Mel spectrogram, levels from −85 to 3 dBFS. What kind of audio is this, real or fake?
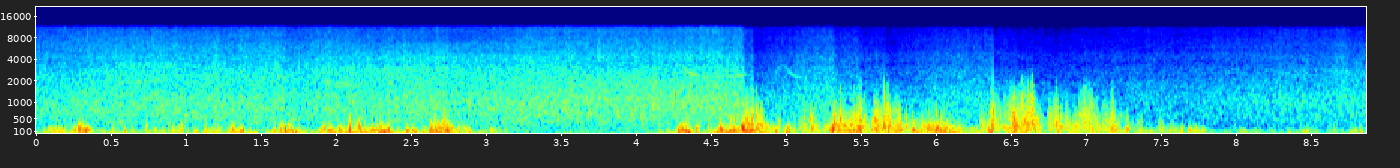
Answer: real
